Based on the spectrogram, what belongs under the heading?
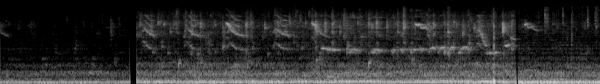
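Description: Small aviary birds chirping: a busy chatter of short, high, downward-sliding chirps that thickens after an abrupt cut a little over a second in, over a steady low hum.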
